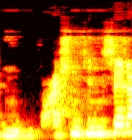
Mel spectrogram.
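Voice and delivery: normal talking voice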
